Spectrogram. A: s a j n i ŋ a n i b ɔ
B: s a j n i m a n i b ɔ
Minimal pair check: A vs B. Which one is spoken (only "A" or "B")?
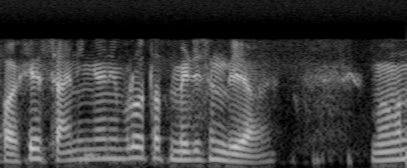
A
